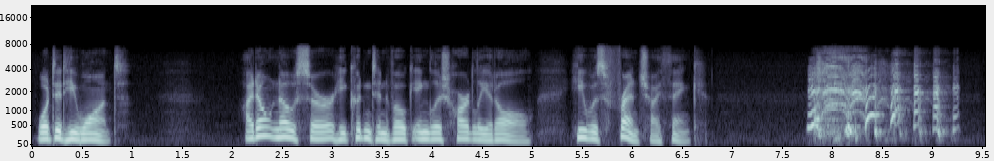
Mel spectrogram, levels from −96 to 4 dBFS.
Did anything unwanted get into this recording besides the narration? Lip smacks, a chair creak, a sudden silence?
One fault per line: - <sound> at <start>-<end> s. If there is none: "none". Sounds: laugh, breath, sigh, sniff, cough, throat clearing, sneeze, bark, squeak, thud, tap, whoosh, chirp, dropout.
- laugh at 7.8-9.3 s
